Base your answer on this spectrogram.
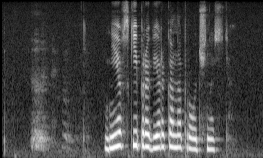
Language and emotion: Russian, neutral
